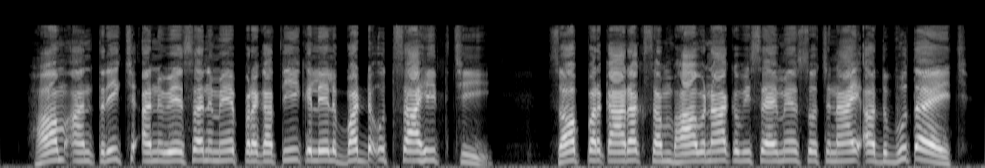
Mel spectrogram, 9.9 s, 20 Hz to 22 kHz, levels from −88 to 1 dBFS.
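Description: Dolby Digital compression, likely, runs throughout this speech: nothing remains above 11.4 kHz, and starved frequency lines refilled with noise leave a dull, rough flutter, fitting roughly 64 kbps.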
